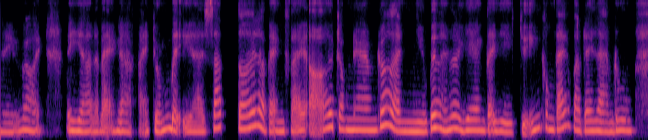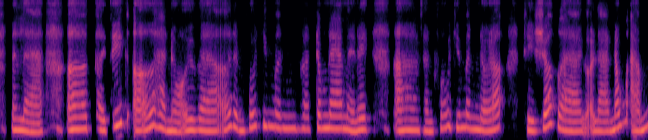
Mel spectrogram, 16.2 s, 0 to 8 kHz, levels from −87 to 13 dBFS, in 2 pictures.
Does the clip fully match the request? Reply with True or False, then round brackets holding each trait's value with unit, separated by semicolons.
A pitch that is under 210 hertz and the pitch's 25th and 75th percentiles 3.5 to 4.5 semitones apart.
False (225 Hz; 4.0 semitones)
